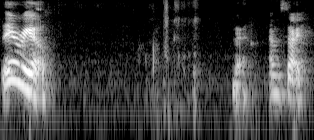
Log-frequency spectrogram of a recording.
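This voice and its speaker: A woman's voice: high-pitched, sing-song, a little slow, sharp tone. A woman in her late twenties chatting casually to the camera from her room at home, rambling and giggling, with lots of fillers. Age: late 20s. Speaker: vlogger.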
